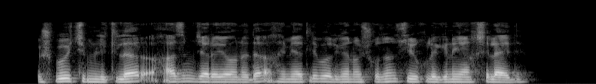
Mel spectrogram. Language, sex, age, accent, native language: Uzbek, male, 18-24, Jizzax, Uzbek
